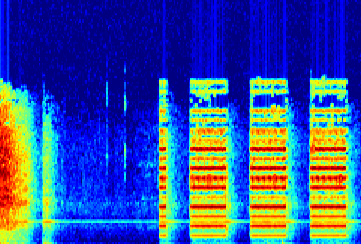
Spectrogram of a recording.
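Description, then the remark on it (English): A phone alarm clock rings with sharp, high electronic beeps in four quick, evenly spaced bursts, loud, after a brief quiet moment with faint background noise. “My alarm, like, dude, pisses me off.”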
